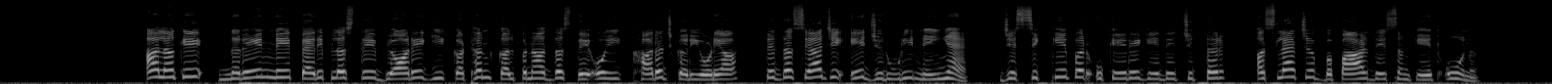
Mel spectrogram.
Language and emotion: Dogri, neutral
